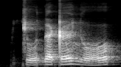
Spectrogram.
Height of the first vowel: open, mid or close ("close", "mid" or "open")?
close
